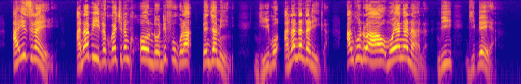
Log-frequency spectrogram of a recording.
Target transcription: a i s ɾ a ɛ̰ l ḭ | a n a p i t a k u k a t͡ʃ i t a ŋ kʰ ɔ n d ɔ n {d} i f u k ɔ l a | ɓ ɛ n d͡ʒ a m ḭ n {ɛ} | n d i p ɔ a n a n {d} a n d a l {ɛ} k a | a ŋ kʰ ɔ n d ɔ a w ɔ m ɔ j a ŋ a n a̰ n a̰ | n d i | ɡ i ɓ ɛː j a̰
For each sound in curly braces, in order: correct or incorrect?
correct, incorrect: i, correct, incorrect: i

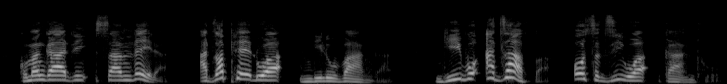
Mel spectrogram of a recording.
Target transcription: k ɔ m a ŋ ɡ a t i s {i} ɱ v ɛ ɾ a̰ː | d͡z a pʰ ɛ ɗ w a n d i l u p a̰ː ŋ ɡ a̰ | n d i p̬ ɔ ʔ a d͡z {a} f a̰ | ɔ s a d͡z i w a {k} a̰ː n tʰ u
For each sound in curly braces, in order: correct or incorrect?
incorrect: a, correct, correct

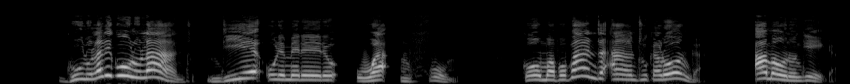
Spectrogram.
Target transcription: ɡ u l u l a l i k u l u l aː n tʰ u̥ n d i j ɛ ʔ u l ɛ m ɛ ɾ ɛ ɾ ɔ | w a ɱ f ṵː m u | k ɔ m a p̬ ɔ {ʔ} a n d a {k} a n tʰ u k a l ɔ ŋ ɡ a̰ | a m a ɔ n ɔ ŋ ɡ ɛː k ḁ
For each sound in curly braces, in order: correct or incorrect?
incorrect: p, incorrect: ʔ

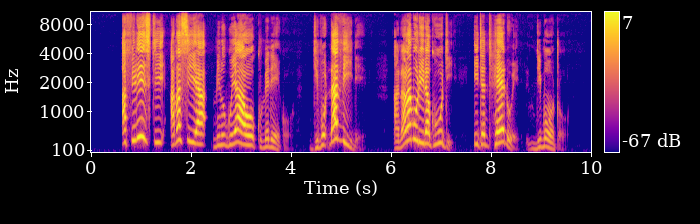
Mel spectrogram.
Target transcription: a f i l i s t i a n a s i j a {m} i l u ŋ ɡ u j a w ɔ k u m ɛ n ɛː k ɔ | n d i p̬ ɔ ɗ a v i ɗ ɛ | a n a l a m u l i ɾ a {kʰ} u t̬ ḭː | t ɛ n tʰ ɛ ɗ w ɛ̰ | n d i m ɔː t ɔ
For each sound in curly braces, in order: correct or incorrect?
correct, incorrect: k

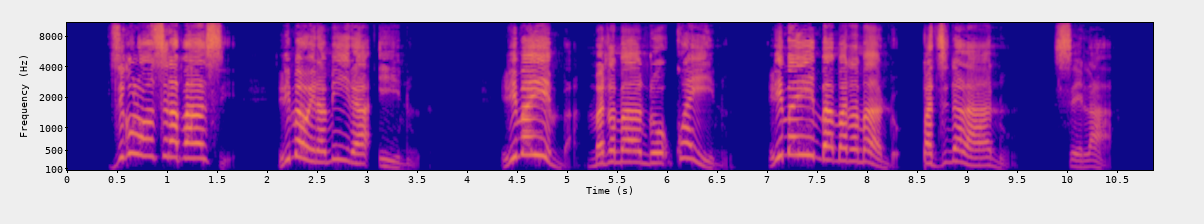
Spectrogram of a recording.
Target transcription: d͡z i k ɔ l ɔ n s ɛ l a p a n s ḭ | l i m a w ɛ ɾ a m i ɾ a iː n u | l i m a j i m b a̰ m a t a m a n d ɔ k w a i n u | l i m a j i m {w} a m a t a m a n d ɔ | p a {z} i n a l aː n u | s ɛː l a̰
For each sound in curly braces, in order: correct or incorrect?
incorrect: b, incorrect: d͡z

